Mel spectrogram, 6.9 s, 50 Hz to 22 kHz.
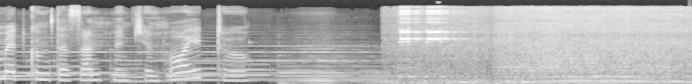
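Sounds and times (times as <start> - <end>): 
speech: 0.2 - 2.6
road noise: 3.8 - 6.9
car driving with a steady rumbling engine: 3.9 - 6.9.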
